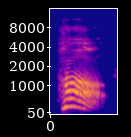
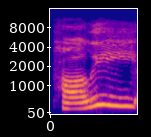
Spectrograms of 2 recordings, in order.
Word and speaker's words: Paule: people to pronounce it paul they always wanted to call it paulie or paula and she said no it's paul like a man and that's what i'm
